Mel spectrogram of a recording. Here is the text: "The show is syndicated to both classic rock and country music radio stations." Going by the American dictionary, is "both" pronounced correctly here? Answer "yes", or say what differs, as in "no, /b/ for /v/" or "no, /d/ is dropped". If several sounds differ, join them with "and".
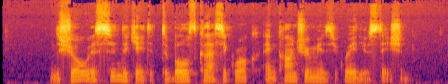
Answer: yes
